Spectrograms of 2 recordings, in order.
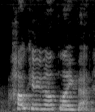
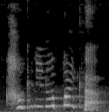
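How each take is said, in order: First: Said in the usual way. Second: Delighted squeal. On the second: Real, not acted. Gushing over a spooky book title.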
